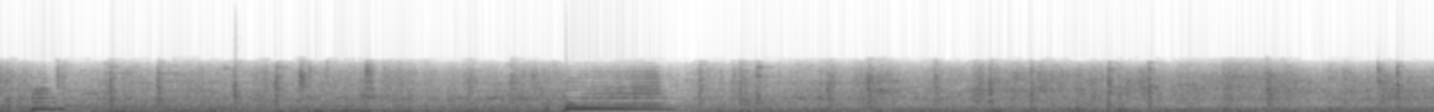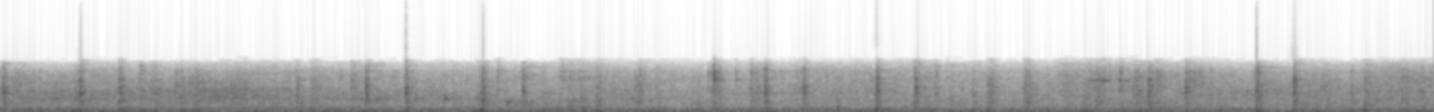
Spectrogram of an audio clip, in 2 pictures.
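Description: Boxcars and covered hoppers of a Kansas City Southern manifest freight train rolling past: a steady rumble of steel wheels on rail, with repeated clicks over the rail joints. A locomotive horn sounds briefly about six seconds in.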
